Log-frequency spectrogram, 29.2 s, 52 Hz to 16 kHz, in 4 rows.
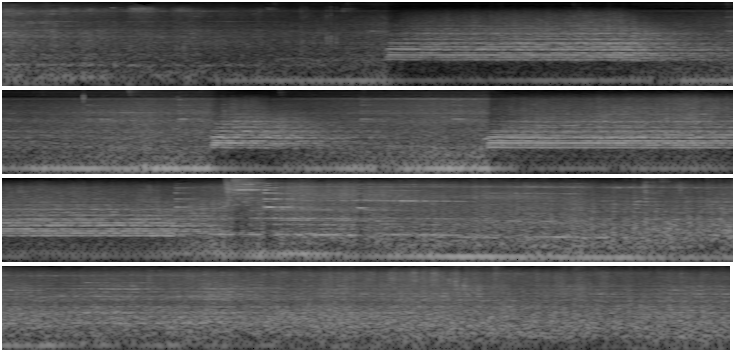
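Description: Norfolk Southern freight train led by GE Dash 9 wide-cab diesel locomotives, sounding its horn in several long blasts for a grade crossing over the low rumble of the engines; the last blast runs about four seconds. From about 17 seconds in, the locomotives are past and the coal hoppers roll by with a steady clatter of wheels on rail joints.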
